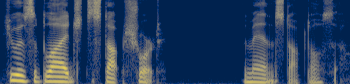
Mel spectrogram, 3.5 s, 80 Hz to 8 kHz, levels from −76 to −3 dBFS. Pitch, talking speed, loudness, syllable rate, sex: 165 Hz, 170 wpm, -19 LUFS, 5.5 syllables/s, female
